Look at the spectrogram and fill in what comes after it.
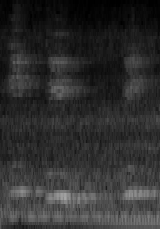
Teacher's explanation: अग्र स्वर मतलब जिसमें उच्चारण करते समय जीवा हमारी आगे आए, आगे।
